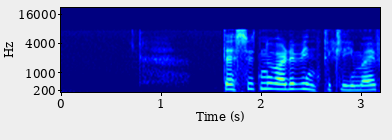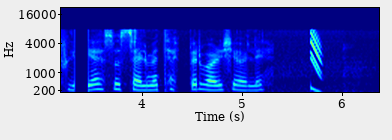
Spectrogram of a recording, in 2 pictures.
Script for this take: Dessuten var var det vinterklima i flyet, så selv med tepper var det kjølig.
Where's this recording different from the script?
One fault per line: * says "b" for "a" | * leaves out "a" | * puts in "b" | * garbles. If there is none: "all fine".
* leaves out "var"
